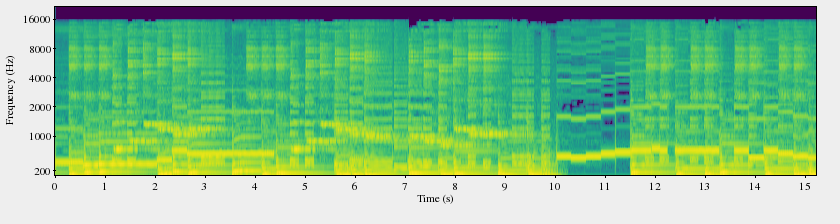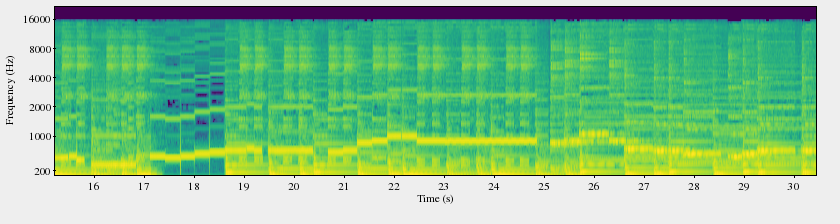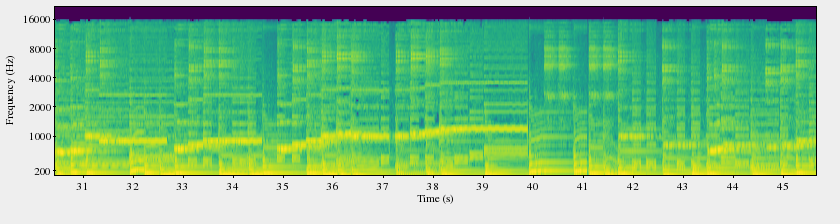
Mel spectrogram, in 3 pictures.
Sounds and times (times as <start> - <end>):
Video game music: 0.0 - 45.6.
